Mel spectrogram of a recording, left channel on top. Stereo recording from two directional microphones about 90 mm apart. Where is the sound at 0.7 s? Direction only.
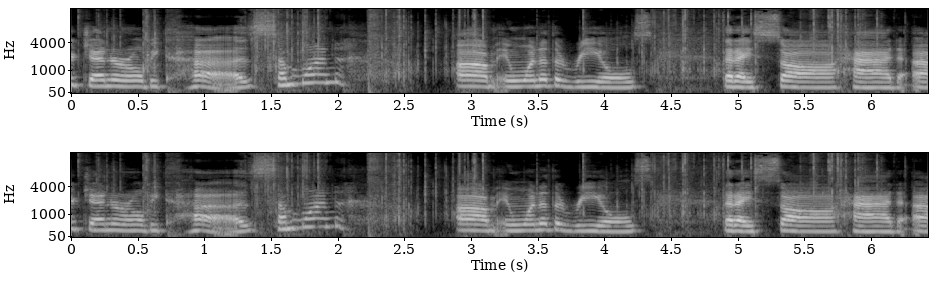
30° left (ahead or behind).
